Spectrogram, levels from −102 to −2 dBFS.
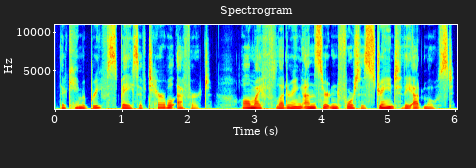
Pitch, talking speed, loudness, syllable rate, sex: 185 Hz, 170 wpm, -18 LUFS, 5.4 syllables/s, female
